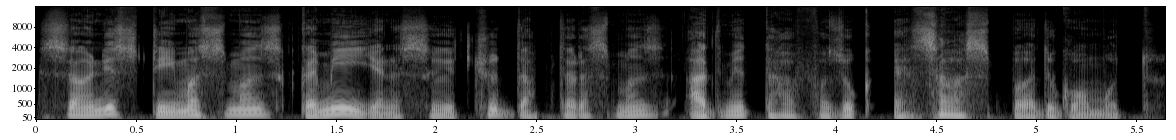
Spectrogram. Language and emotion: Kashmiri, sad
